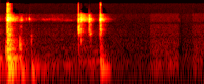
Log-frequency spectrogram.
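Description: A few sharp clicks, like keys or buttons being pressed: two close together at the start and two more just under a second in.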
